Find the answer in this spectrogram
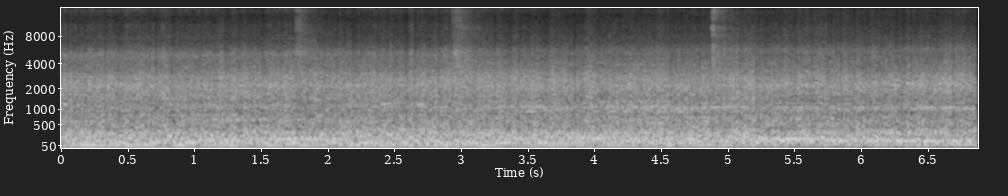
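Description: Diesel-electric locomotive passing close by with its engine rumbling, followed by passenger coaches rolling on the rails, with a few wheel clacks over rail joints.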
